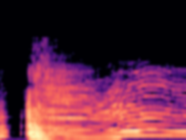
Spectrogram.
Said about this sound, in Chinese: 我不要黄色的气球。 哭公主大哭起来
